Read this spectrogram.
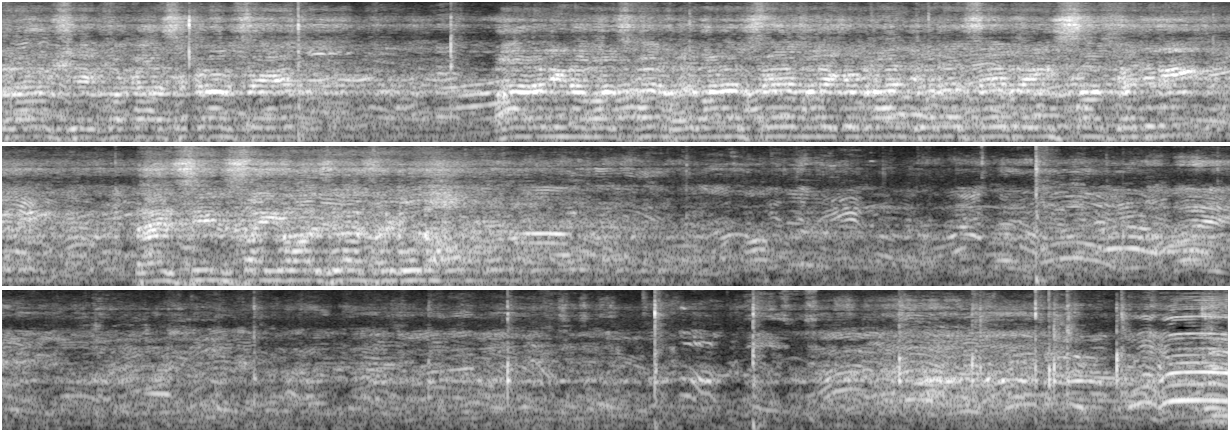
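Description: A young man chants rapidly while running in.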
